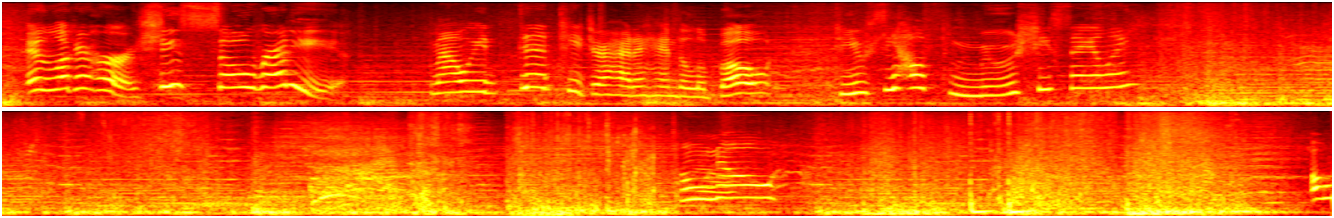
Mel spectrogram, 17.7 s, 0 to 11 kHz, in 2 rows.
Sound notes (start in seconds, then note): 8.7 Moana grunts; 10.8 Te Ka growls; 14.4 water splashes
